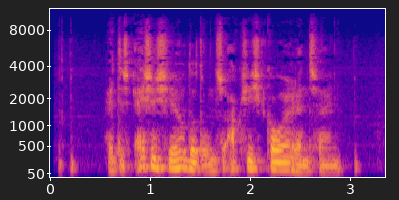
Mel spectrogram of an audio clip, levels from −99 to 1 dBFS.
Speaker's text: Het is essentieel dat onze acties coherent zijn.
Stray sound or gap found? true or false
false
